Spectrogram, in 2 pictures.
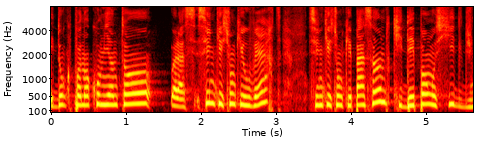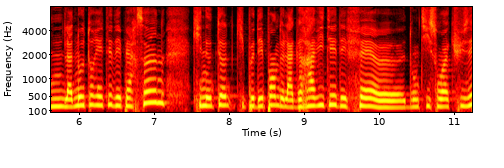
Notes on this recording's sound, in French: Cet épisode a été enregistré le 3 février 2023 au festival Longueur d’Ondes, à Brest.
